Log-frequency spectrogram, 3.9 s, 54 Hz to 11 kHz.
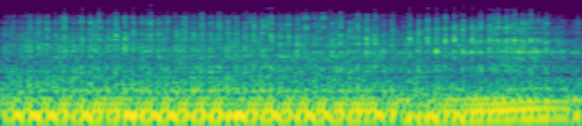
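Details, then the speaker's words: International Harvester B275 diesel tractor, very cold, after bleeding the fuel system: the idle clatter keeps surging and sagging instead of holding steady. It improves as the engine warms; the owner suspects the diaphragm, and possibly the injection pump. "it it's kind of hunting still um so that's been the issue that I've been fighting it seems like it gets better the more it warms up but right now it's cold as all get out"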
